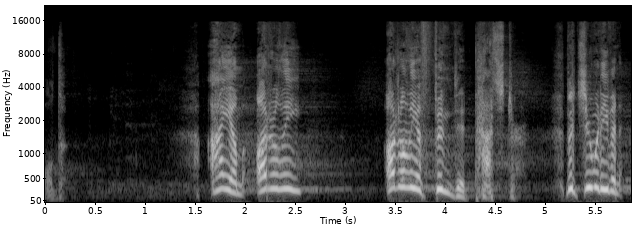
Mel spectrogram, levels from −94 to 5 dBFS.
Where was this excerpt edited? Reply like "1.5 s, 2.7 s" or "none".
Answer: none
